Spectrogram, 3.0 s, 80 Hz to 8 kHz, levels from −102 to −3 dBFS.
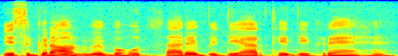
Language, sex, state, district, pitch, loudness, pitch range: Hindi, male, Jharkhand, Ranchi, 150 Hz, -16 LUFS, 140-160 Hz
